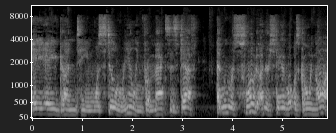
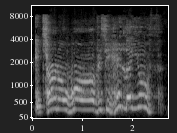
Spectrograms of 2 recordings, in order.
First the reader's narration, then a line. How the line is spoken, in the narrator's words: the Edelweiss pirates screaming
